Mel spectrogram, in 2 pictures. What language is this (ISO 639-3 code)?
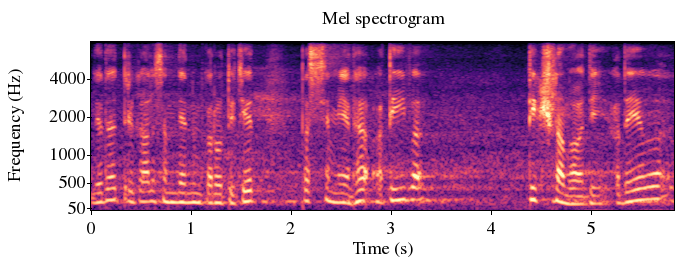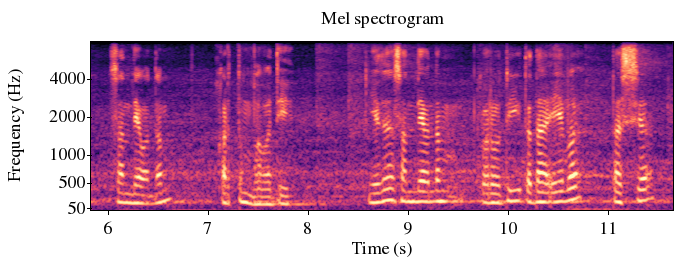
san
